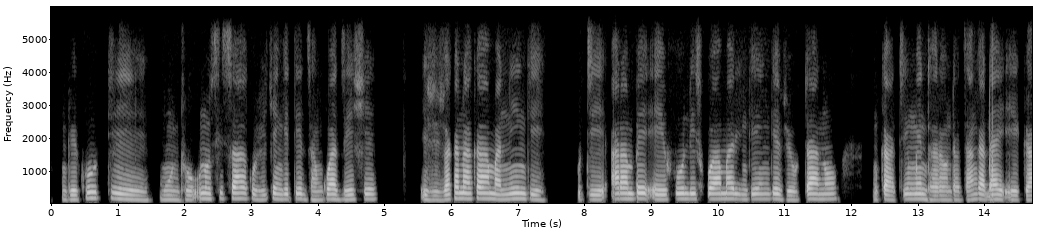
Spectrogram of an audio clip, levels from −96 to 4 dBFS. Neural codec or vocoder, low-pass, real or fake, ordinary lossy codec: none; 5.4 kHz; real; Opus, 64 kbps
